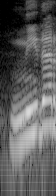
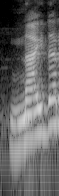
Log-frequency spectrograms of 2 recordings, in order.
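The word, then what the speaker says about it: neither: नीदर नॉर, नाइदर नॉर, आप नीदर नॉर भी pronounce करते हैं और नाइदर नॉर भी, तो इसका मीनिंग होता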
